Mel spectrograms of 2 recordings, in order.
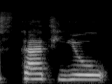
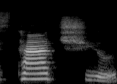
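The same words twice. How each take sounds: First: The t is plain with no sh sound. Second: A slight sh sound follows the t. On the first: The speaker calls it wrong. "مش بقول statue" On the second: The speaker calls it right. "a slight sh between them"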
